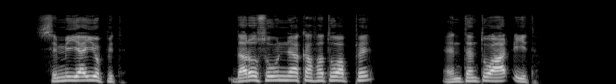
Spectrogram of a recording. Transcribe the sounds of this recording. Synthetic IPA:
sɪmːɪjɐjːɔpːɪt̪ɛ̥ | d̪ɐɾɔsuːnːɪjaːkɐfɐt̪ʊwaːpːɛ | hɪ̰nt̪ːɛnt̪ːʊaːɗːiːt̪ɐ̥

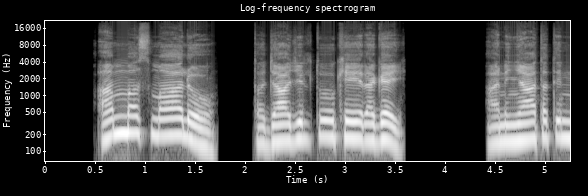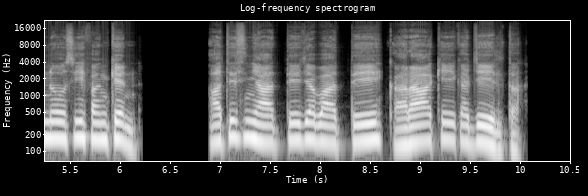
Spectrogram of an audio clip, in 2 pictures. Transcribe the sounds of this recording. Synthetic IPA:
ʔɐmːɐsmaːlo̞ː | t̪ɐd͡ʒaːd͡ʒɪlt̪uːke̞ːᶑɐɡɐj | ʔɐnɪɲaːt̪ɐt̪ʼɪnːo̞ːsiːfɐŋkɛnːɐ | ʔɐt̪ɪs̬ɲaːt̪ːe̞ːd͡ʒɐβaːt̪ːe̞ːkɐɾaːke̞ːkʼɐd͡ʒe̞ːlt̪ɐ

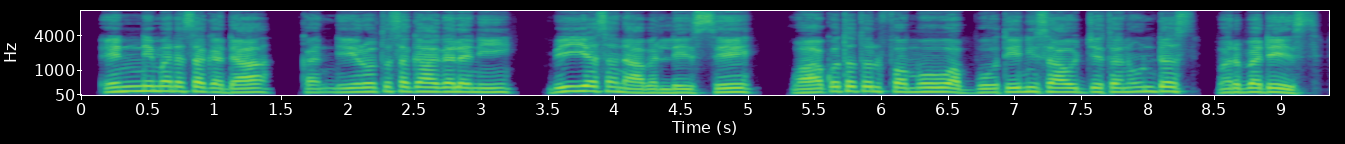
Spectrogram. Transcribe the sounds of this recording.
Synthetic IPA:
ʔɪnːɪmɐnɐsɐɡɐd̪aː | kɐnᶑiːɾɔt̪ɐsɐɡaːɡɐlɐniː | bɪjːɐsɐnaːbɐlːe̞ːsːe̞ː | waːkʼɔt̪ɐt̪ɔlfɐmoːɐbːo̞ːt̪iːnɪsaːhɔd͡ʒːɛt̪ɐnʊnd̪ɐs | bɐɾbɐd̪e̞ːsɐ̥

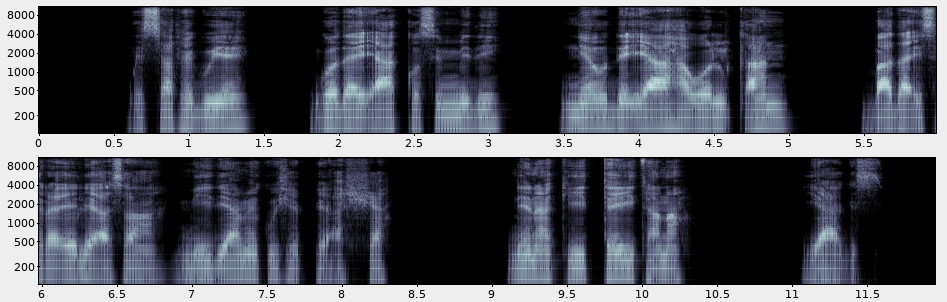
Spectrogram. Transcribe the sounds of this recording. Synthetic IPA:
hɛsːɐfɛɡʊjɛ | ɡɔd̪ɐjʔaːkːɔsɪmːɪd̪ɪ | nɛwd̪ɛʔɪjaːɦɐwɔlkʼːɐn | bɐd̪ɐɪsɾaːʔelɛɐsaːmiːd̪ɪjamɛkʊʃ̬ɛpːɛ̰ʔɐʃːɐ | nɛnɐkiːt̪ːɛjt̪ɐnɐ | jaːɡɪs

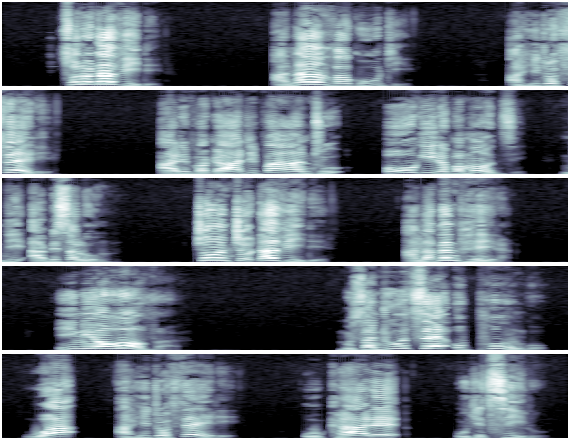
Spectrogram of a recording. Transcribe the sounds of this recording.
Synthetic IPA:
t͡sɔnɔɗaviɗɛ | anaɱvak̬ut̬ḭ | a̰ɦitɔfɛɾɛ̰ | alip̬akat̬ipaːntʰu | ɔuk̬iɾap̬amɔd͡zi | ndiʔaɓisalɔ̰ːmu | t͡ʃɔnt͡ʃɔɗaviɗɛ | a̰nap̬ɛmpʰɛːɾa̰ | inujɛhɔva̰ | musandut͡sʰɛʔupʰuŋɡṵ | wa | aɦitɔfɛɾɛ̰ | ukʰalɛ | ut͡ʃit͡sʰiːɾṵ

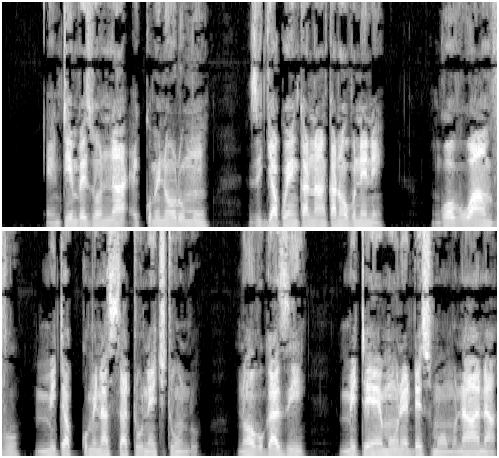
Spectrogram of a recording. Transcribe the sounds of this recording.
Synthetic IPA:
e̞ntiːmbe̞zo̞nːaʔekːumino̞ːlumu | ziɟːakwe̞ːŋkanaːŋkano̞ːβune̞ne̞ | ŋɡo̞ːβuwaːɱvu | mmitakːuminasatune̞ːci̥tuːndṵ | no̞ːβuɡazi | mmite̞ːmune̞de̞simoːmunaːna

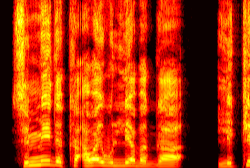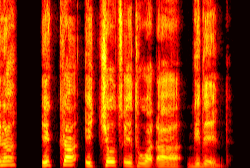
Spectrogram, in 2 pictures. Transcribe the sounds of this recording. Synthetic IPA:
sɪmːiːd̪ɛkːɐʔɐwɐjwʊlːɪjabɐɡːaː | lɪkːɪnɐ | ʔɪkːɐɪt͡ʃːɛwt͡sʼeːt̪ʊwɐɗaːɡɪd̪e̞ːd̪ːɐ̥

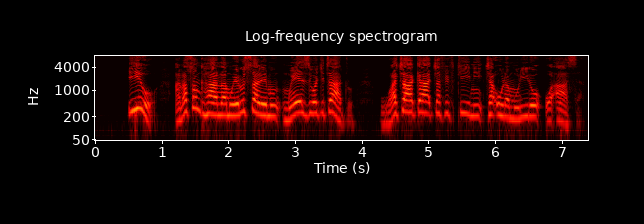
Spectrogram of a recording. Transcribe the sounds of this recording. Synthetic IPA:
iwɔ | anasɔŋkʰanamujɛɾusalɛmumwɛziwat͡ʃitatṵ | wat͡ʃakat͡ʃafiftinit͡ʃaʔulamuliɾɔwaʔaːsḁ

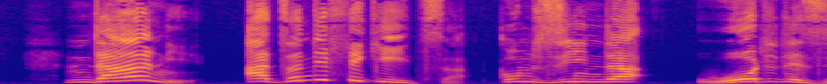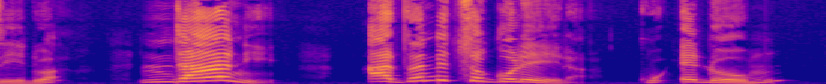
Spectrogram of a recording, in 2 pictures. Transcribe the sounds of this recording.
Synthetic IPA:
ndanḭ | ad͡zandifikit͡sʰa̰kum̩zinda | wɔt̬ɛtɛzɛːɗwa | ndanḭ | ad͡zandit͡sʰɔɡɔlɛɾa̰ | kuɛɗɔːmu

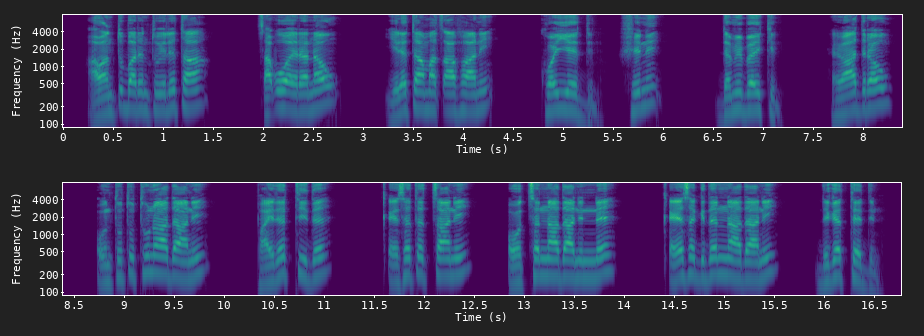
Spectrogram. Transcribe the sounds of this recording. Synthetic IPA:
hɐ̰wɐnt̪ːʊbɐɾɛnt̪̬ːʊjɛlɛt̪aː | t͡sʼɐpʼʊwaːɛɾɐnɐw | jɛlɛt̪aːmɐt͡sʼaːfaːn | kɔjːe̞ːd̪ːɪnɔ | ʃɪn | d̪ɛmɪbɛjkːɪnɔ | hɛɡaːd̪ɪɾɐw | ʔʊnt̪ːʊt̪ːʊt̪ʊnaːd̪aːn | pɐjd̪ɛt̪ːiːd̪ɛ | kʼe̞ːs̬ɛt̪ɛt͡sːaːn | o̞ːt͡sːɛnːaːd̪aːnɪnːɛ | kʼe̞ːs̬ɛɡɪd̪ɛnːaːd̪aːn | d̪ɪɡɛt̪ːe̞ːd̪ːɪnɔ

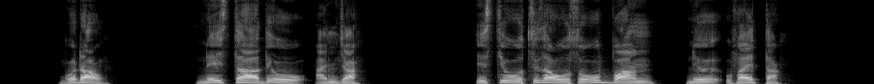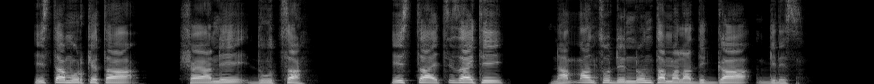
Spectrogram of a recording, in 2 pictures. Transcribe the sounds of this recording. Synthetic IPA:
ɡɔd̪ɐw | nɛɪst̪ːaːd̪ɛʔɔɐnd͡ʒɐ | ʔɪst̪ːɪwo̞ːt͡sːɪzɐo̞ːsɔʊbːaːnː | ɛʊfɐjɛt̪ːɐ̰ | ʔɪst̪ːɐmɔɾkɛt̪ɐ | ʃɐjɐnɛd̪uːt͡sːɐ | ɪst̪ːɐɛt͡sʼːɪzɐjt̪ɪ | nɐmʔːɐnt͡sːɔd̪ɛnd̪ɔnt̪ːɐmɐlɐd̪ɪɡːaːɡɪd̪ɛs

